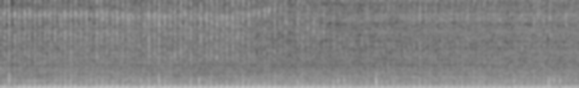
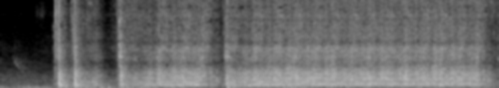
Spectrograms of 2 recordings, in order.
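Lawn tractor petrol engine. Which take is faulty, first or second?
second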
